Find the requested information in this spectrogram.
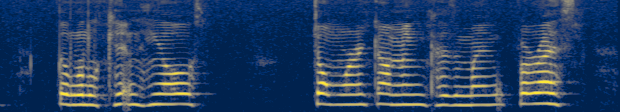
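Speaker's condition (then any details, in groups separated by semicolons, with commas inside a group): Cerebral palsy, spastic quadriplegic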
